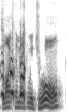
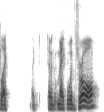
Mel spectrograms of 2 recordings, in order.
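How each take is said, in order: First: It is said in a put-on Australian accent. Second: It is said in the speaker's normal accent.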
